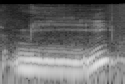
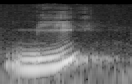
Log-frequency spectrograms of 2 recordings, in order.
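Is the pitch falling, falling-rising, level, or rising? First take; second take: falling-rising; rising. First: The pitch dips low, then rises again. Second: The pitch rises from mid to high. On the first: "Ça descend, ça remonte" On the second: "Ça monte"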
